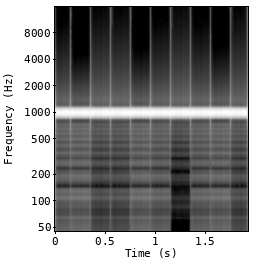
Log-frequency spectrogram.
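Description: A censor bleep over a person's name in a conversation: one steady, high-pitched beep tone held for about two seconds at a loud, even level, with regular clicks pulsing through it roughly five times a second. No one speaks.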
